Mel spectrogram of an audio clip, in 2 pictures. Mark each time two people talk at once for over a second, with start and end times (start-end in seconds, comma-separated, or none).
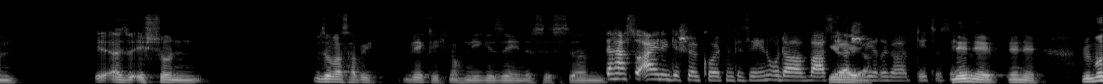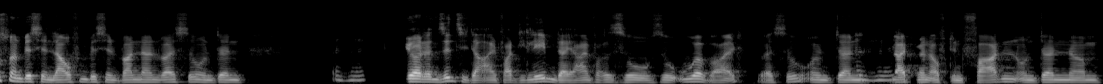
none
